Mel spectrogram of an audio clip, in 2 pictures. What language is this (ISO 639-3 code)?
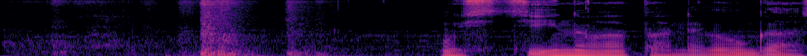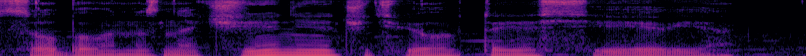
rus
